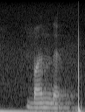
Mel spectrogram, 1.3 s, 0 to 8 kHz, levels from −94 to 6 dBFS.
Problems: constant background noise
